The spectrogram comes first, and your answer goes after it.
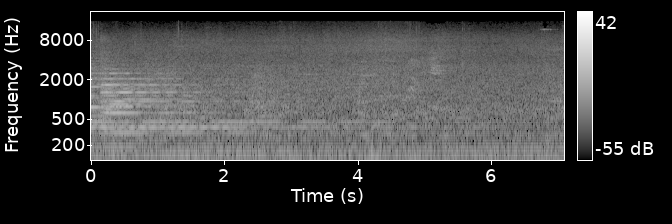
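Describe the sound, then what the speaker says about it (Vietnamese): Church bells ring out at Hanoi's St. Joseph's Cathedral, several loud sustained tolls overlapping at the start and slowly fading into a wash of outdoor crowd and street noise, with voices faintly present. "Là một tiếng chuông nhà thờ các bạn."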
